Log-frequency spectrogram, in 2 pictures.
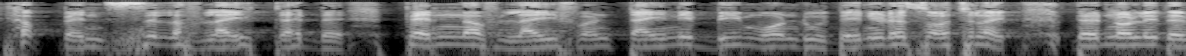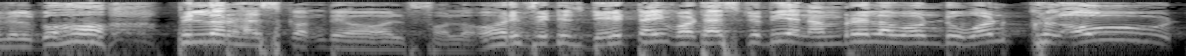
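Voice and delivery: loud, high, driving sermon delivery; forceful preaching. Real, not acted. Preacher on what the blinded masses need, forceful preaching. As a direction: preach it hard and loud to the back rows.

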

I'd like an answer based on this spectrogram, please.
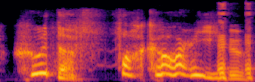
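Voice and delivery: high, slow mock outrage at strangers; shocked yell. Dyson family confronting John and the Terminator, high mock shock. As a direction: squeal it like a startled homeowner.

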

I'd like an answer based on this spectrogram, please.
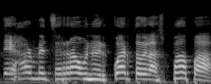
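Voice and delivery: put-on high, pleading little kid; as a boy begging to be shut in the potato store; whiny child. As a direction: beg to be locked away like a scared child. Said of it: "Y decía".

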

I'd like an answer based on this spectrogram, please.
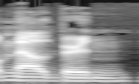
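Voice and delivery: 'Melbourne' with every syllable fully sounded; old newcomer pronunciation. Shown as a demonstration. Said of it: "Nung nagsisimula ako, lagi ako".

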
